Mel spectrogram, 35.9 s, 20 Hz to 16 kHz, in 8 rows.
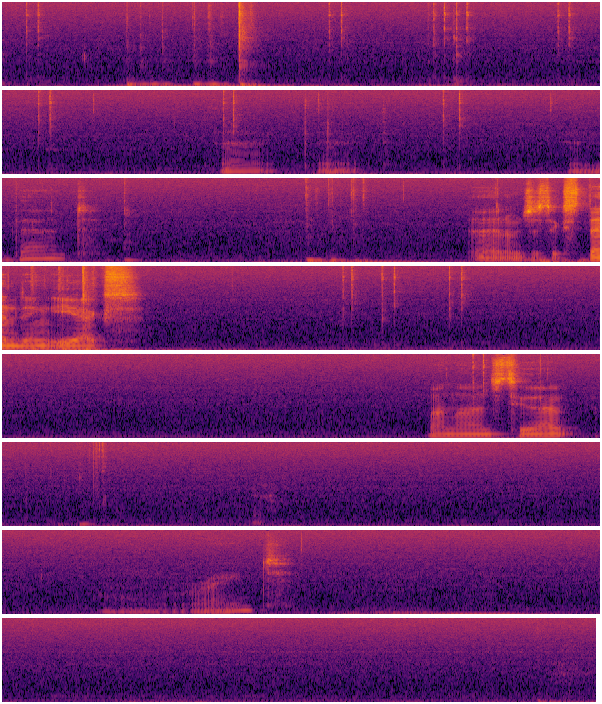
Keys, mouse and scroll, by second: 0.7 Home, 0.9-1.8 typing, 9.5 Escape, 10.8-11.7 typing, 12.8 Escape, 13.4 e, 13.7 x, 13.9 space, 22.6 Escape, 35.4-35.8 typing.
